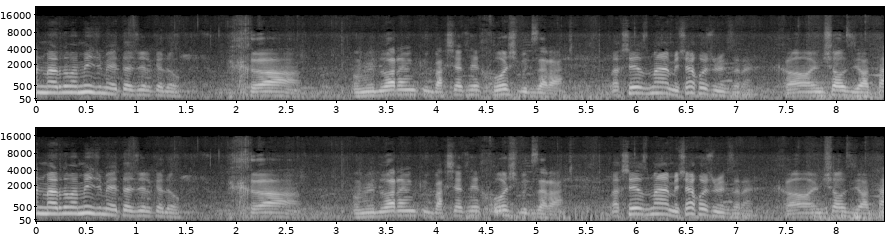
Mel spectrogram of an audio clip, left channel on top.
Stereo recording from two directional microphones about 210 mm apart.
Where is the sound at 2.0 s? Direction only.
5° left (ahead or behind).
